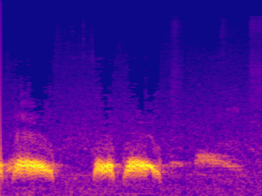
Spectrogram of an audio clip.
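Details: Brief burst of a spotted dove's fast lure cooing for attracting wild doves: a long mellow coo, two quicker notes, then a fading softer tail note.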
